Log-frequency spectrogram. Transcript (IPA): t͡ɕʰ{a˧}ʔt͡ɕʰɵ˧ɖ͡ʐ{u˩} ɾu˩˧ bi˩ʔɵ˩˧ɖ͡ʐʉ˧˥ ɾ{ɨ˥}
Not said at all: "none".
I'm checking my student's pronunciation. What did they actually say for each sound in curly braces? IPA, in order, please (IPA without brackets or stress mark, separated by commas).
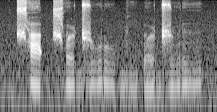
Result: a˧, u˧˥, ɨ˥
